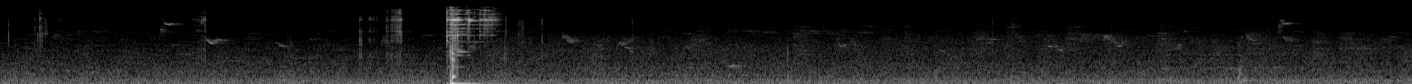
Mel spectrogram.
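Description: A metal spoon clattering once on a concrete floor about four and a half seconds in, with a brief metallic ring, over steady outdoor background noise and faint bird chirps.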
